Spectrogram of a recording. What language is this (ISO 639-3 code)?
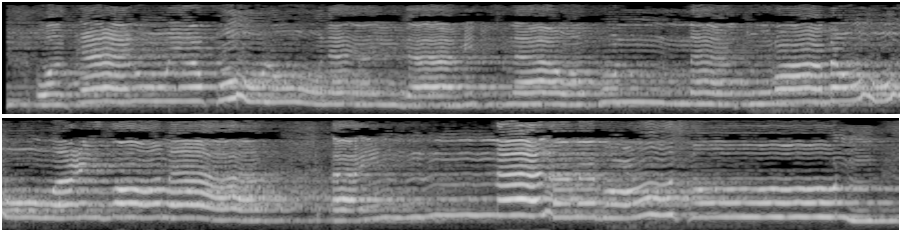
ara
